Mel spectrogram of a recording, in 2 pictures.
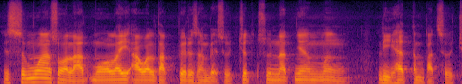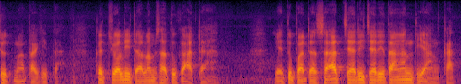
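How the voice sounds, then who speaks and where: A man's voice: fairly low pitch, darkish tone. A man, an Islamic preacher, explaining worship practice plainly and chanting verses in Arabic during a religious study lecture.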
